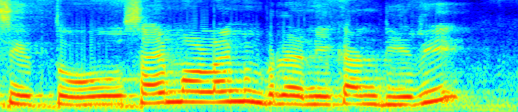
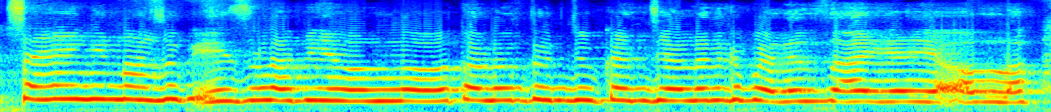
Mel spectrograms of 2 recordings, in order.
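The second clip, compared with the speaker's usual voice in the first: higher, tearful pleading to God; crying prayer; 5 semitones higher than usual. Retold or imitated. A convert weeping to Allah, crying and pleading. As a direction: beg God through tears, voice raised and breaking. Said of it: "Saya sering menangis".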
